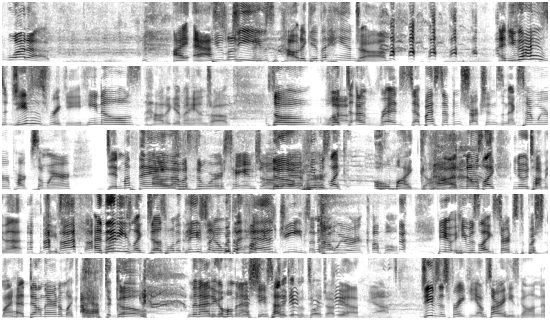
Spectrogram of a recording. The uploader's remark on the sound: (LIVE SHOW)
